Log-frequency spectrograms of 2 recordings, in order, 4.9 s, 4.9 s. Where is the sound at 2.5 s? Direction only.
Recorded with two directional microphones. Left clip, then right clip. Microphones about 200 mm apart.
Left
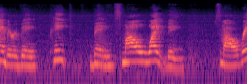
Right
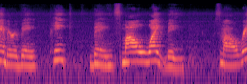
40° right (ahead or behind).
